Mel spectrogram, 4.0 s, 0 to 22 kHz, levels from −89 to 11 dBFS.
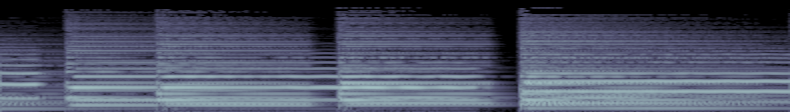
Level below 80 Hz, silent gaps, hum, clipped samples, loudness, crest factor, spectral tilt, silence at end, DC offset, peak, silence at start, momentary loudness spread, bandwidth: -64 dBFS; none; none; under 0.1%; -20 LUFS; 14 dB; -3.5 dB/octave; 0 s; under 0.1%; -6 dBFS; 0 s; 4 LU; 16.5 kHz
